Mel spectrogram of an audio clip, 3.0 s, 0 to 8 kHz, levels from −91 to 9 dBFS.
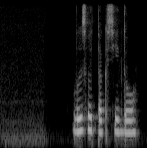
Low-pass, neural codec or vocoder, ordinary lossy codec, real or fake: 7.2 kHz; none; AAC, 48 kbps; real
